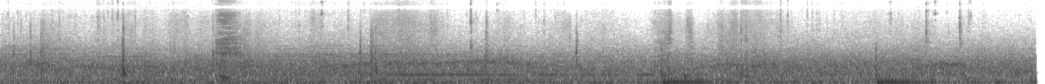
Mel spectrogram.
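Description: Hands and boots scrape and knock against stone while climbing.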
